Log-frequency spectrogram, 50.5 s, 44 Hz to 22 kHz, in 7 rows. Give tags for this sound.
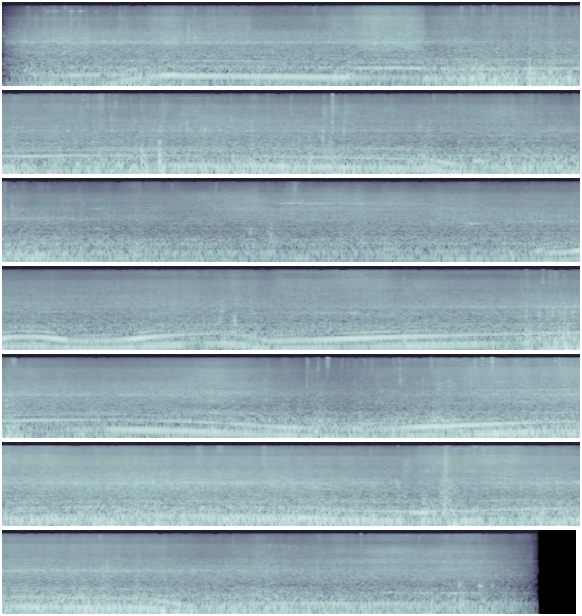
interior window 206 peugot dynamicly

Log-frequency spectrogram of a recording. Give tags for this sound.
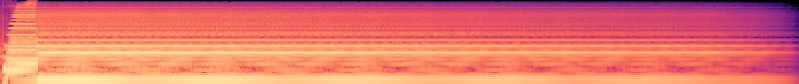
multisample organ ppg sustained

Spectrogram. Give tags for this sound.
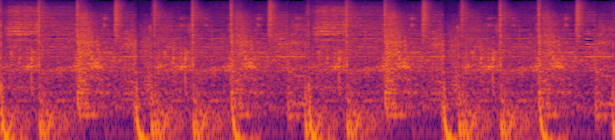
break drums heavy

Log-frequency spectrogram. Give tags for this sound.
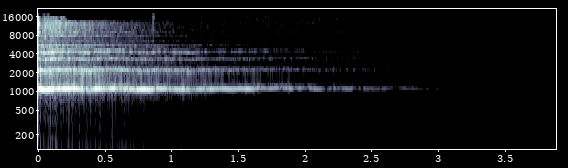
250 asdic atm audio ball game manipulated media melodic melodyne microphone millennia note notes percussive ping pong preamp processed sample scale sonar sport table technica tennis tuned

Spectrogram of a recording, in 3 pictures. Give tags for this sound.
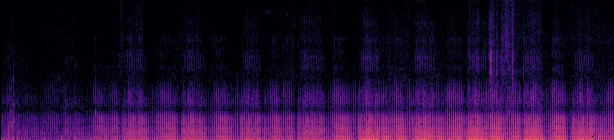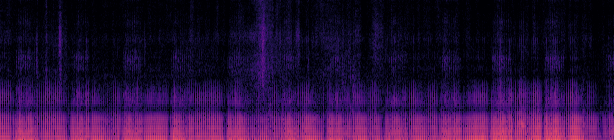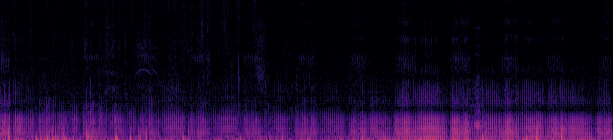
purr animal cat meow

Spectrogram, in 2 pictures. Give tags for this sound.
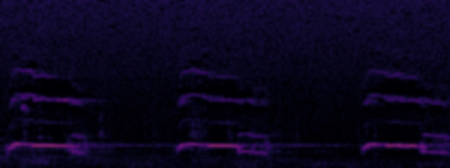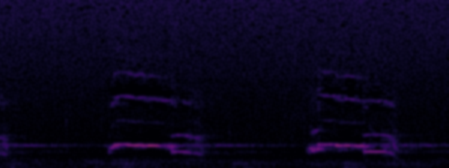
birds field-recording nature night south-spain spring

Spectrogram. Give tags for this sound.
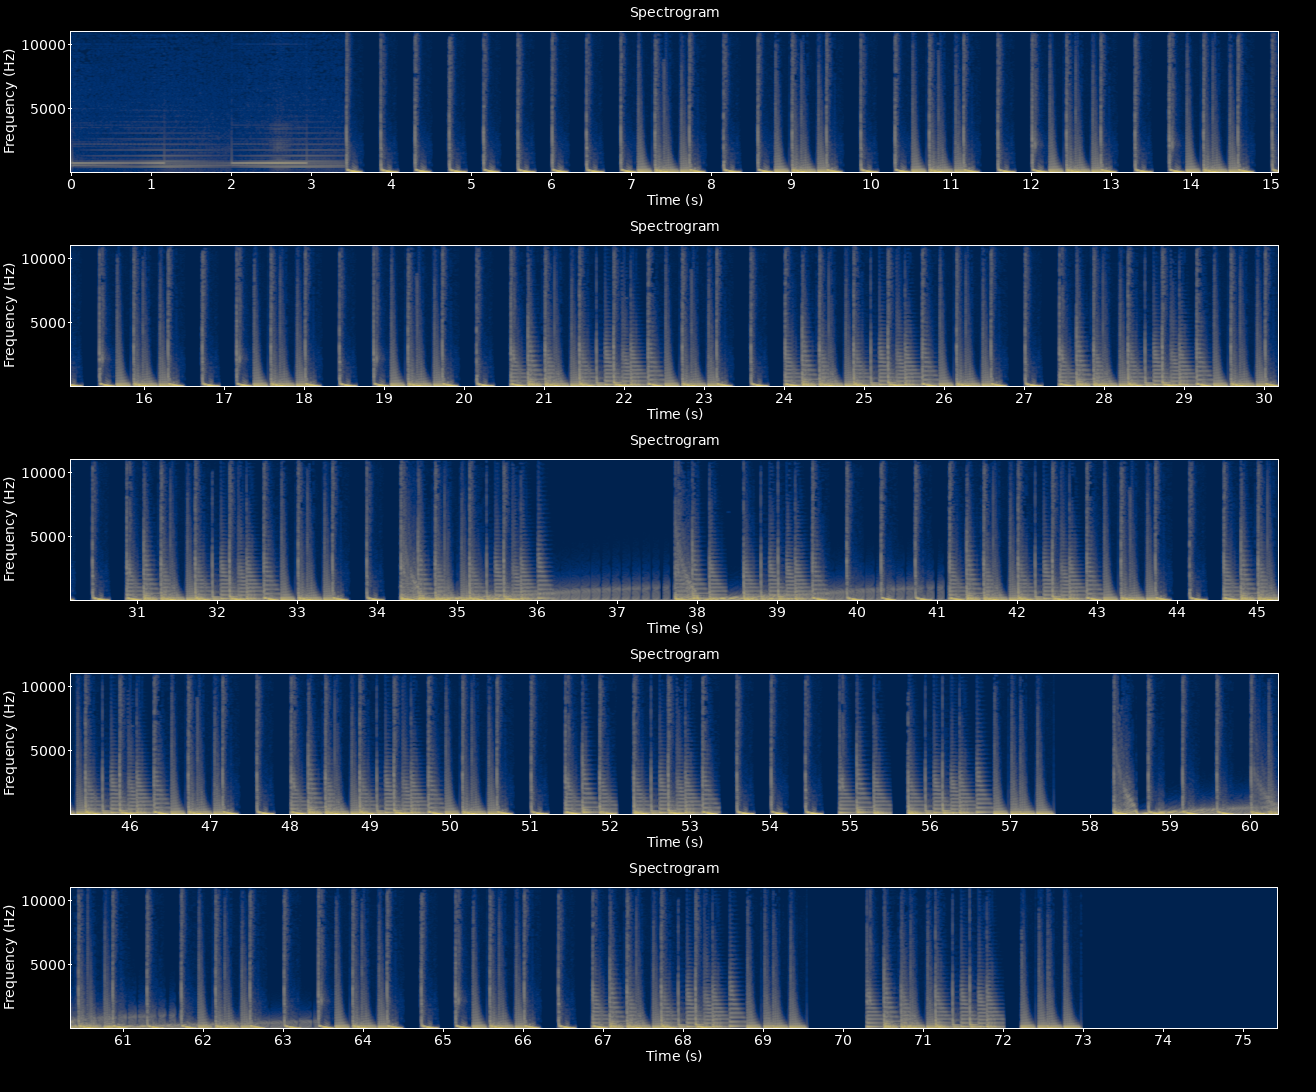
cool free game games german horror instrument loop music nazi synth techno video zombie zombies

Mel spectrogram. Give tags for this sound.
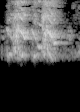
aviary bird birds exotic jungle rainforest tropical weaver zoo

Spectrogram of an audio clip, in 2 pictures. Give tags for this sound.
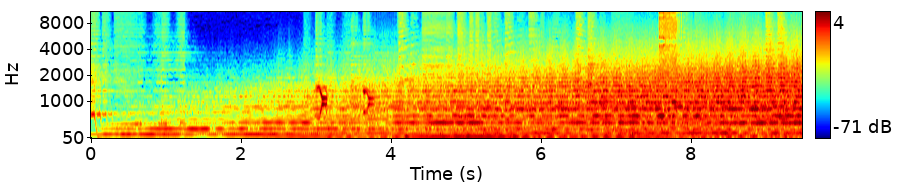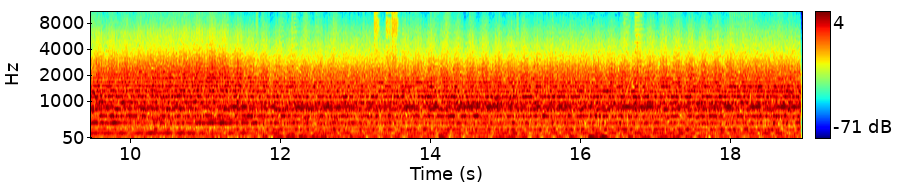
ambeint cinema experimental glitch idm processed soundscape

